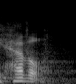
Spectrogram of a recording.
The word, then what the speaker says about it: Hevel: And so it's so obvious, she names her second child Abel, which in Hebrew, you put a little H sound over the A and the B's are pronounced with a V, and so it would be Hevel.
